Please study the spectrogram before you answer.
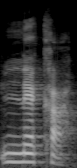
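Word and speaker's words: Nneka: person she's eil and it's pronounced Ina is actually NECA but I guess to help you guys kind of I think if you put an E I think you should be able to pronounce it better than just NECA anyways um so we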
